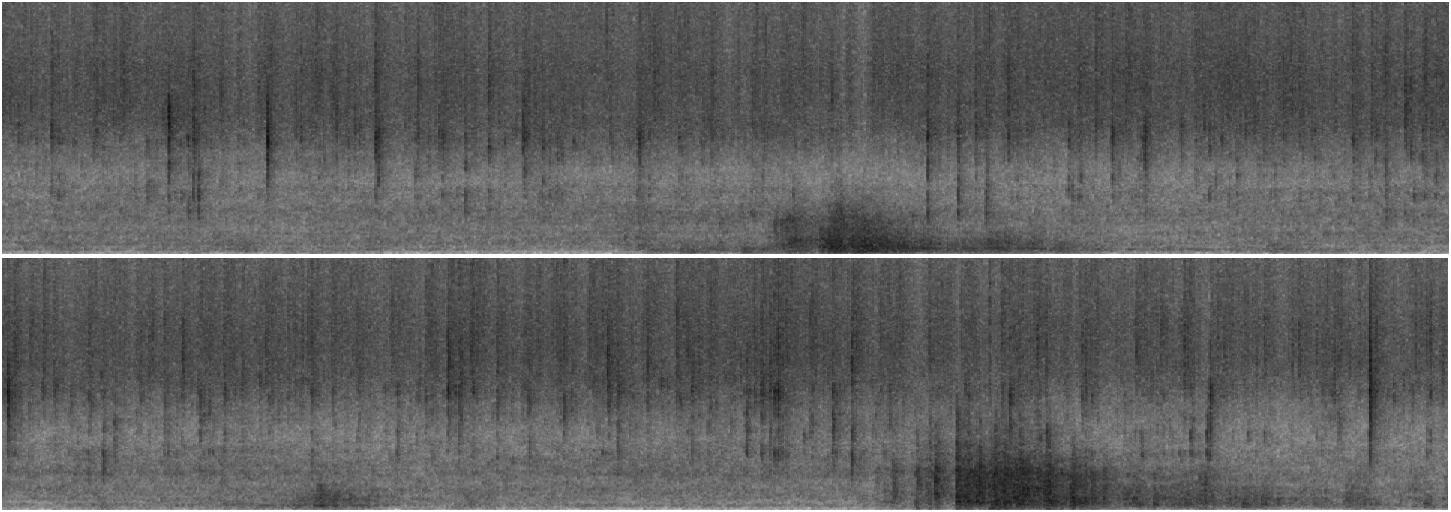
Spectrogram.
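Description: Thunder from a thunderstorm overhead over steady rain. Two loud rolling peals come about eight and twenty-four seconds in, each lasting several seconds, with a weaker rumble between them around eighteen seconds.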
